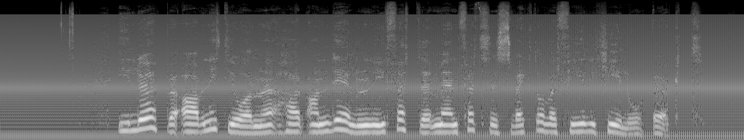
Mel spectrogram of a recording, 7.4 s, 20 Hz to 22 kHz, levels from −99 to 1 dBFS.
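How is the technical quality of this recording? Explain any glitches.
The recording is marred by a mains buzz that runs under the speech from start to finish. It is a steady, raspy drone, roughly 20 dB below the level of the speech. Its fundamental sits at 50 Hz, but sharp switching spikes, arriving twice per mains cycle from something like a dimmer, rectifier or poorly shielded cable, add harmonics reaching up into the kilohertz range, giving the buzz its edge.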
